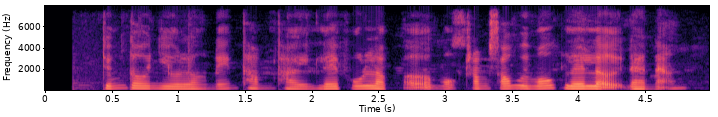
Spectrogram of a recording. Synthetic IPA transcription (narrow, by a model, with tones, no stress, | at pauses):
t͡ɕʊ˨˦ŋ͡mt̪o˧jɲi˨˩əwlə˨˩nɗe˨˦nt̪ʰə˧mt̪ʰə˨˩jle˧fu˧˩lə˨˩p̚ʔəː˧˩mo˨˩t̚t͡ɕa˧msa˨˦wmɨ˧əjmo˦˥t̚le˧lə̰ː˧˨jɗaː˨˩na̰˧˥ŋ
